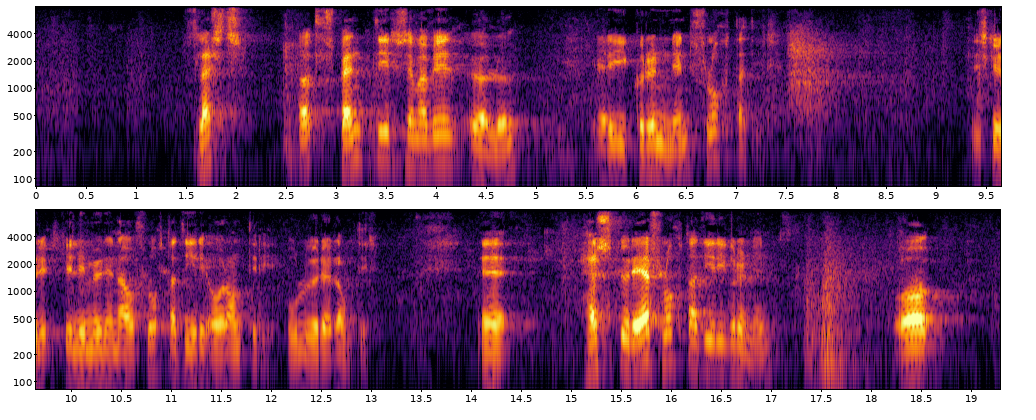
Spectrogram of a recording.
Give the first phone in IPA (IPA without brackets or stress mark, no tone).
f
